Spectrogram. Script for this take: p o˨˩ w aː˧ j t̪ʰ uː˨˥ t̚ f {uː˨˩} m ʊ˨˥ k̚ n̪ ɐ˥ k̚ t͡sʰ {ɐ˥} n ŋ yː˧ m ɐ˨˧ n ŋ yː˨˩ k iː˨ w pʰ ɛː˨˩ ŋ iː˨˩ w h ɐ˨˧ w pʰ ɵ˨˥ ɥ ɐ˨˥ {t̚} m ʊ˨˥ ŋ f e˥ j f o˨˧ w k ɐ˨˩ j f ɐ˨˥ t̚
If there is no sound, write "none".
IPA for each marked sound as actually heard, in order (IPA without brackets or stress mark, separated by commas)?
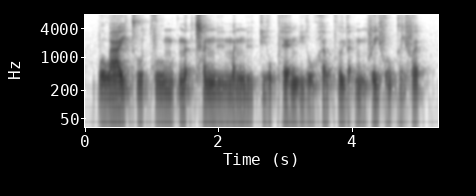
uː˨˧, ɐ˥, t̚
